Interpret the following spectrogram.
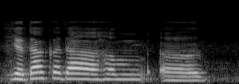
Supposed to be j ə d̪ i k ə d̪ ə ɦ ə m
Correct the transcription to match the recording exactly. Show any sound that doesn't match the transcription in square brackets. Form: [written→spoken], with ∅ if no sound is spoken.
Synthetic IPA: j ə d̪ [i→a] k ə d̪ [ə→a] ɦ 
